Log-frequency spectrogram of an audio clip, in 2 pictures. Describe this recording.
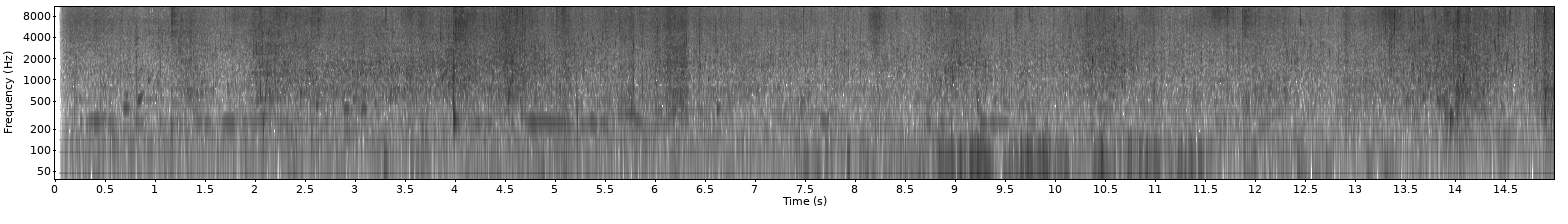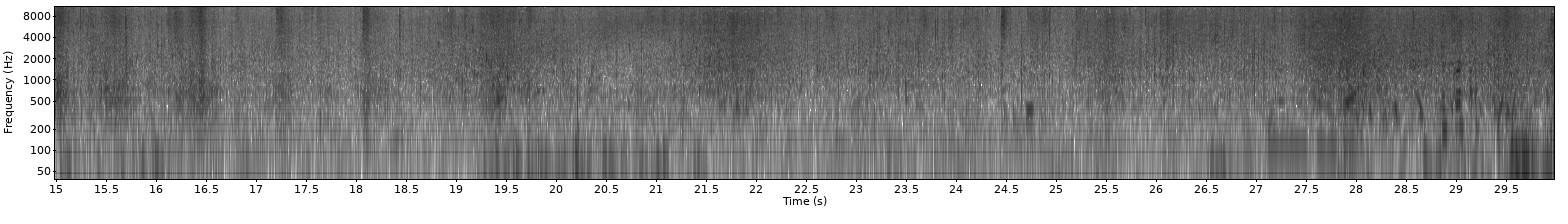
Soundscapes > Nature
Waves beach rain
Sounds of Saména beach in Calanques National Park.
Calanques, beach, nature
